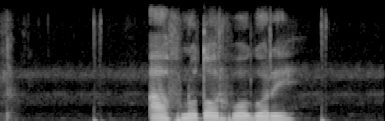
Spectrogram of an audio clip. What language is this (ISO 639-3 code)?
nep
